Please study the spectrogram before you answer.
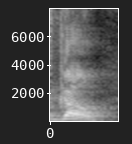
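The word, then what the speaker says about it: Geaux: Go is spelled G-O.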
